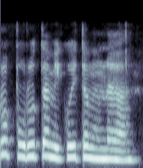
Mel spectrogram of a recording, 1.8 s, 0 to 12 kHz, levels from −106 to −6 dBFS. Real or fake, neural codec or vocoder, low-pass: fake; codec, 16 kHz, 4 kbps, FreqCodec, smaller model; 7.2 kHz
